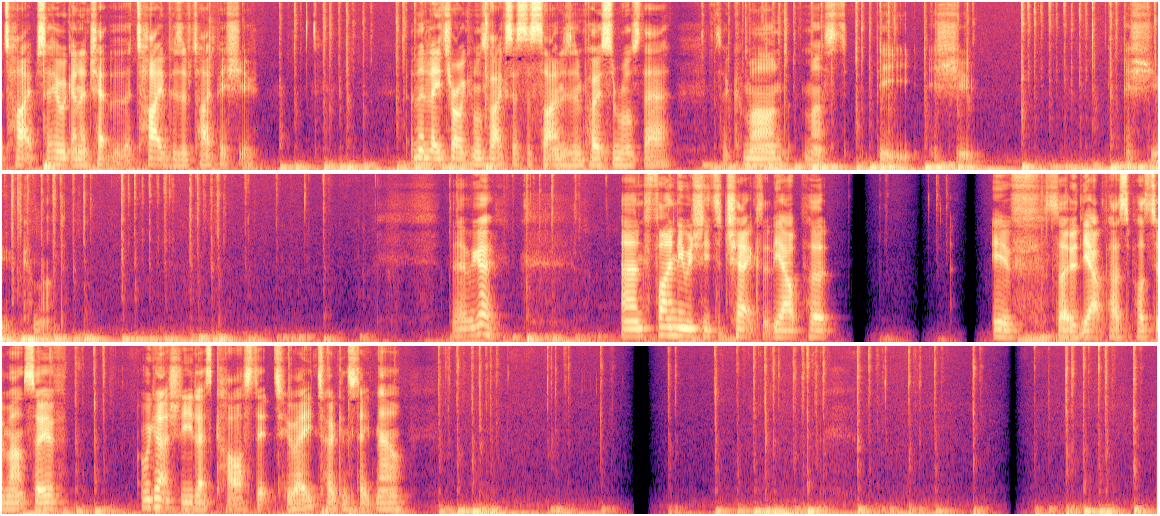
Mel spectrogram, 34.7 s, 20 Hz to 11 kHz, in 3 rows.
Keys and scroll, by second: 0.4 Return, 4.9 Return, 17.2 super+s, 29.1 Return.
